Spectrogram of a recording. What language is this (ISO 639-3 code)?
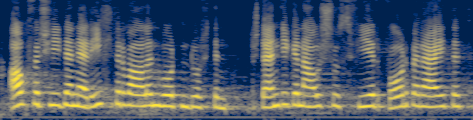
gsw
